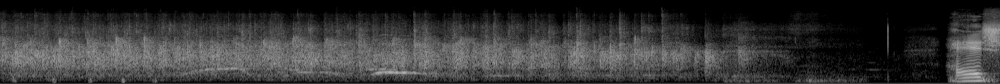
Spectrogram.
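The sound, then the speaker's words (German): Sustained crowd applause for children after their songs and a short play, a dense steady patter of many hands clapping for several seconds, with faint voices and a few cheers mixed in before it fades and a louder burst of noise ends it. “Ich glaube, das ist nochmal ein Applaus für die Kinder wert.”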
